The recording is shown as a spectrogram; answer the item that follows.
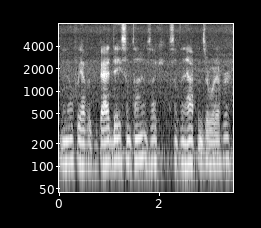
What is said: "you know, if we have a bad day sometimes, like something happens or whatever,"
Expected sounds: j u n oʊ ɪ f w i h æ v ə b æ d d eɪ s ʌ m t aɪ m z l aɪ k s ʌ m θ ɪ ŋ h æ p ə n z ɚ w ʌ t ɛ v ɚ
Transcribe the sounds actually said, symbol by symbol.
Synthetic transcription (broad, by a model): j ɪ n oʊ ɪ f w i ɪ v ə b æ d d eɪ s ʌ m t aɪ m z l aɪ k s ʌ m θ ɪ ŋ h æ p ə n z ɚ w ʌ t ɛ v ɚ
